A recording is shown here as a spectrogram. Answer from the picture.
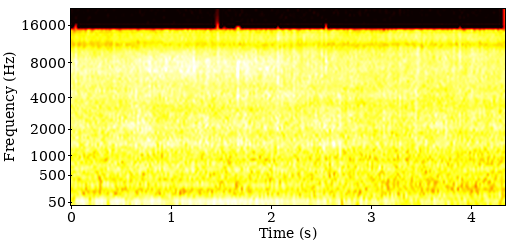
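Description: Onion paste frying in hot mustard oil in a kadai, with a steady sizzle as the spatula moves it around with cumin seeds and dried red chillies.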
